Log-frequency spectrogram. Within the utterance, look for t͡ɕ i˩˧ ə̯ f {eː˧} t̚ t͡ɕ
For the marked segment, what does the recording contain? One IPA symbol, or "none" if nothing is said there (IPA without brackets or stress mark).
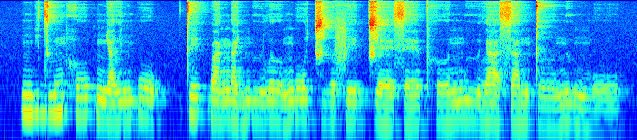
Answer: eː˧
